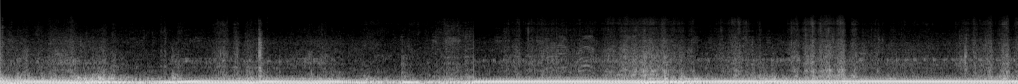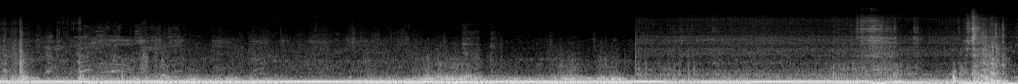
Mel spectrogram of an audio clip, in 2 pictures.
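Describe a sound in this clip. An engine idles and revs low and steady close by.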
